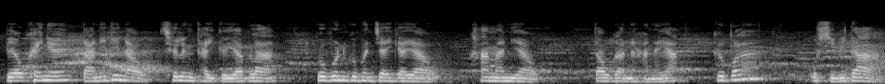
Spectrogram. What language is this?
Bodo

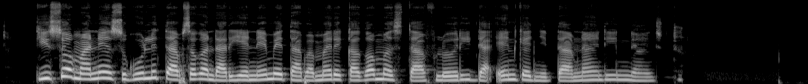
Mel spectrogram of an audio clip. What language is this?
Kalenjin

